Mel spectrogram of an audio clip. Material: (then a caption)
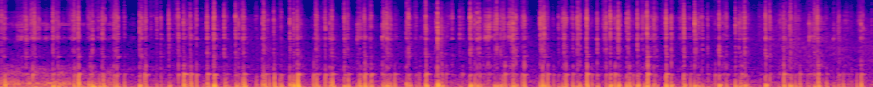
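Plastic. Long nails tap and scratch the sides and bases of two identical empty red plastic party cups. The result is a rapid, uneven patter of short, dry taps with a hollow, low thud under each one. A faint bright scratchy rasp runs between the taps.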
